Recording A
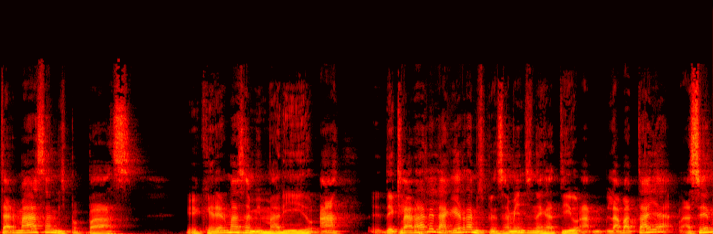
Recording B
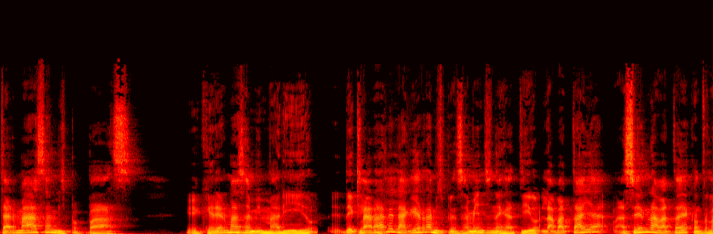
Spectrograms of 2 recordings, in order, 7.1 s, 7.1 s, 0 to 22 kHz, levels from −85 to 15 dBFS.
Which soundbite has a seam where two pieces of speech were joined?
B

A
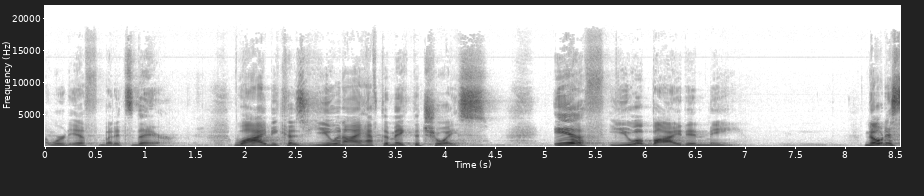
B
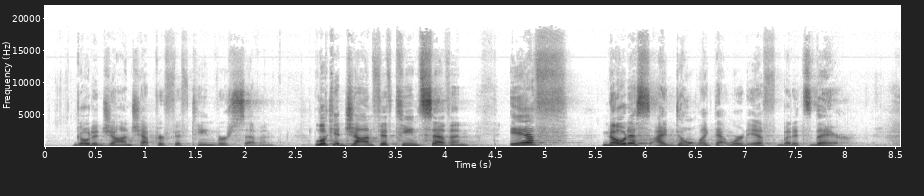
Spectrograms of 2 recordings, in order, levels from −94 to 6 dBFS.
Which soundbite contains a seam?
B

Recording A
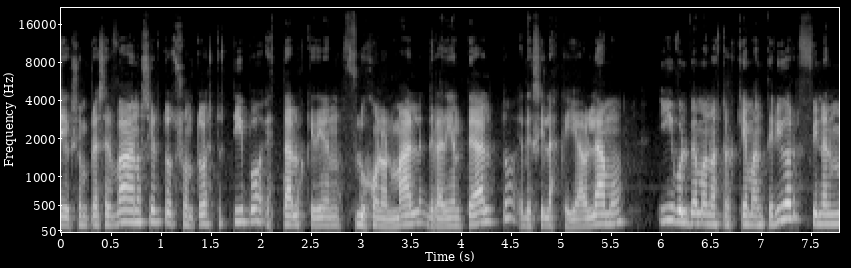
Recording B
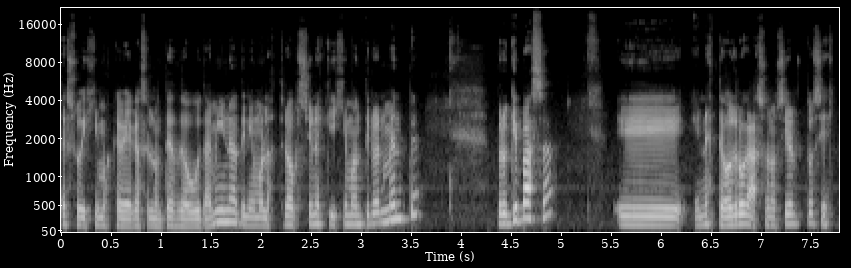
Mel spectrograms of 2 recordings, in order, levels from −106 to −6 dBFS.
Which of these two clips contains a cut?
A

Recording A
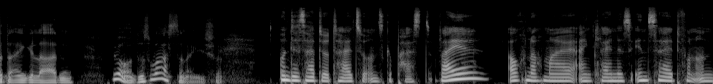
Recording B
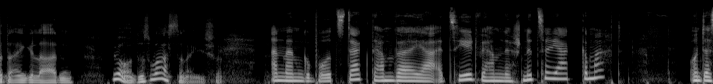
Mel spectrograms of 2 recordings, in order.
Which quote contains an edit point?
B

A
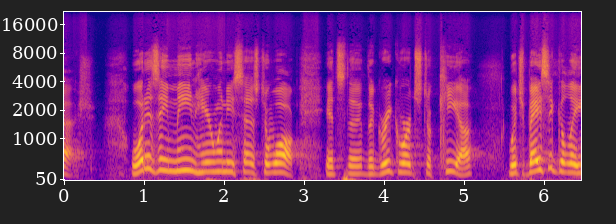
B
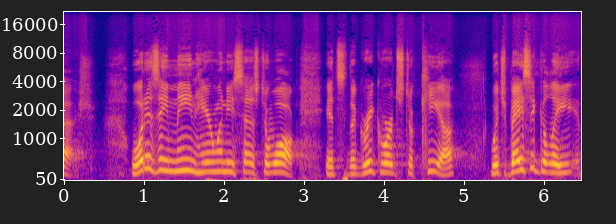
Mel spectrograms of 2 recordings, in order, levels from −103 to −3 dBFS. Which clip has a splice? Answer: B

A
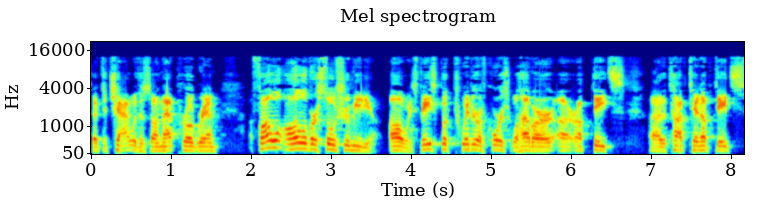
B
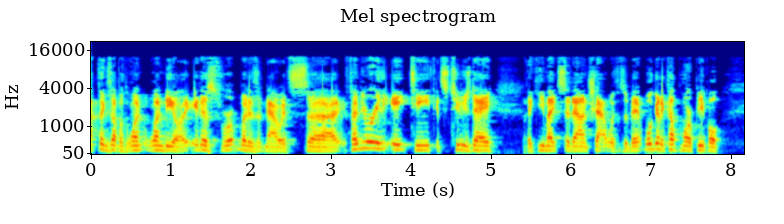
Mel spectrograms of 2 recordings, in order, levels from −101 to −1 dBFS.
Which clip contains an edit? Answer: B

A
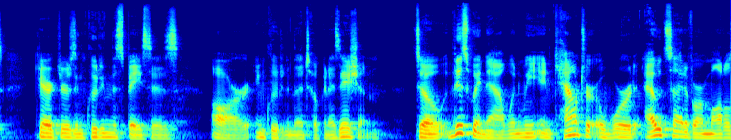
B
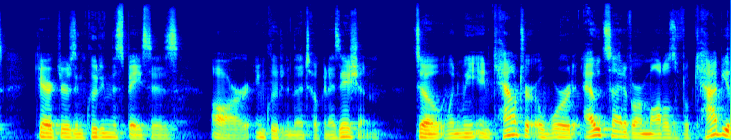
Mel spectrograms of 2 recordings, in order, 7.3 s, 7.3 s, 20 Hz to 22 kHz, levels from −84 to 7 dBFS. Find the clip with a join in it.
B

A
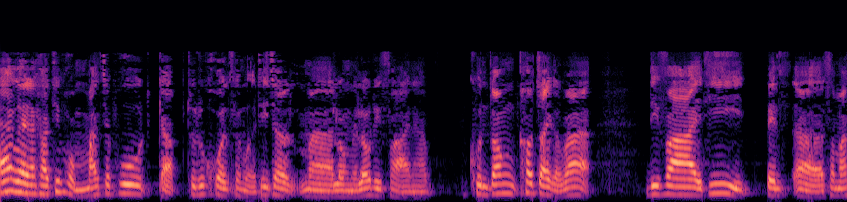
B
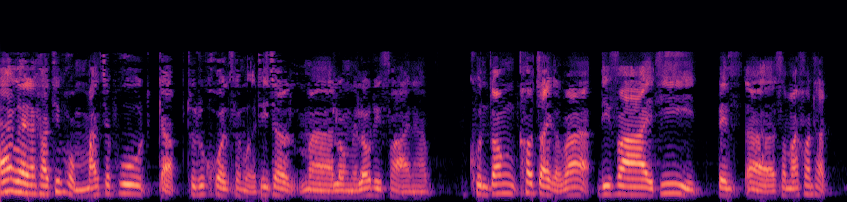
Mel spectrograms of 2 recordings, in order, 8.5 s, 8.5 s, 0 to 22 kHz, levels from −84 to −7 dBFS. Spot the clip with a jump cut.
B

